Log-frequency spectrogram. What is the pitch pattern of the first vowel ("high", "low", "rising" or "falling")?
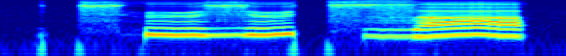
low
